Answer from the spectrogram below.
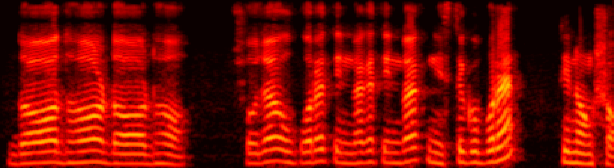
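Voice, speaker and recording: High, bright-voiced Chittagong Bengali teacher. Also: male voice, level tone, fairly quick, highs cut off. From Bangladesh. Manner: repetitive, drilling, step-by-step explaining. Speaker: shorthand teacher. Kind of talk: online class instruction.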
